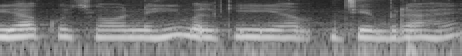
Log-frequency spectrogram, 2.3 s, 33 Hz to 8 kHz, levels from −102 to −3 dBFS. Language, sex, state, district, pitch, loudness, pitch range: Hindi, female, Uttar Pradesh, Jalaun, 210 Hz, -32 LUFS, 205-220 Hz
